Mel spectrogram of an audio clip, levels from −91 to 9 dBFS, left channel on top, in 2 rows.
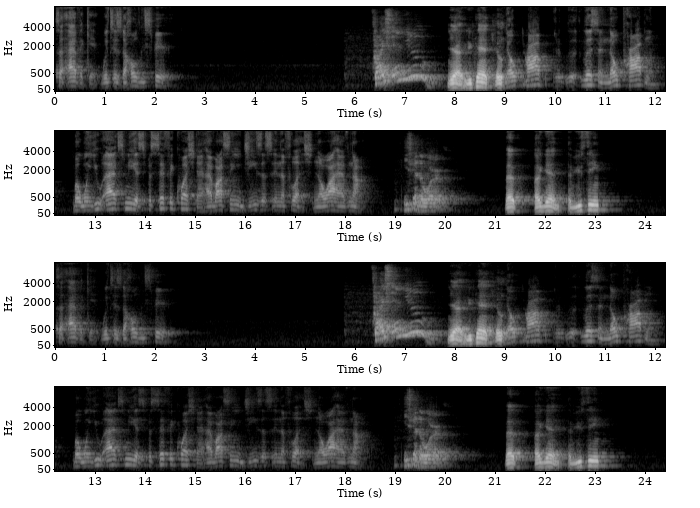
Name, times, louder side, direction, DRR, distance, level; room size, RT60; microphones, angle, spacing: voice 1, 0.0-2.3 8.9-12.0 12.5-18.3, left 4 dB, 60° left, 12 dB, 1.0 m, -37 dB
voice 2, 6.3-7.6 19.2-20.1, equal, 15° right, 2 dB, 4.4 m, -33 dB
voice 3, 7.8-9.0 21.2-21.4 21.8-23.1, left 3 dB, 40° left, 8 dB, 0.6 m, -21 dB
23.5 x 14.5 x 7.7 m, 1.1 s
head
